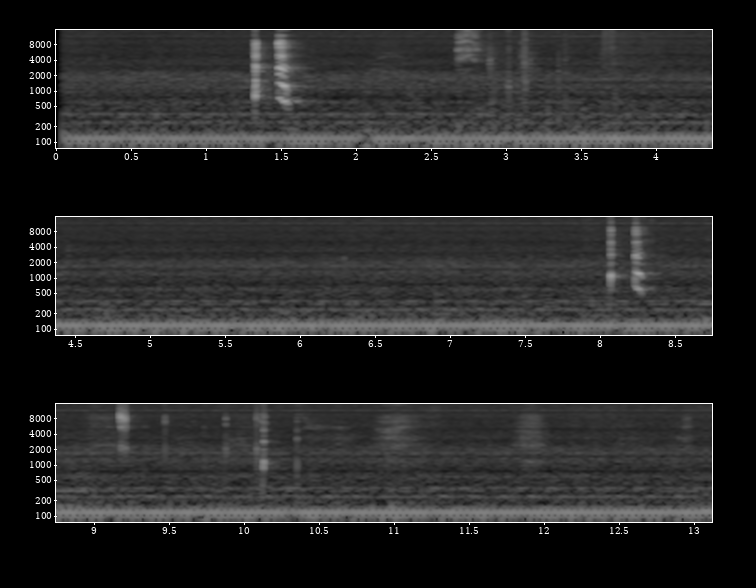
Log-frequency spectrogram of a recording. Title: Newborn hiccups with pacifier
